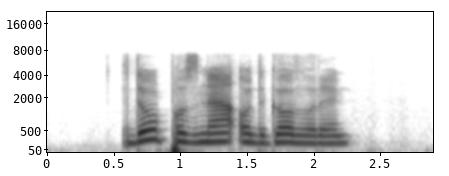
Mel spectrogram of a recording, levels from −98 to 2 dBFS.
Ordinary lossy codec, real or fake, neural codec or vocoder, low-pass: none; fake; codec, 16 kHz, 0.5 kbps, FunCodec, trained on LibriTTS, 25 frames a second; 7.2 kHz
